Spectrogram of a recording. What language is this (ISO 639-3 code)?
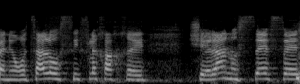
heb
